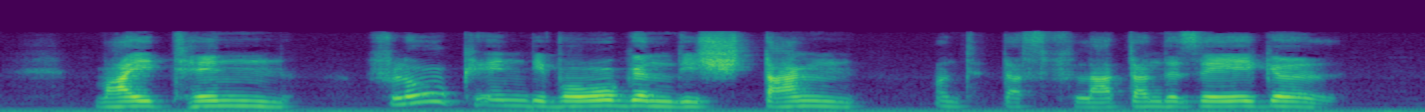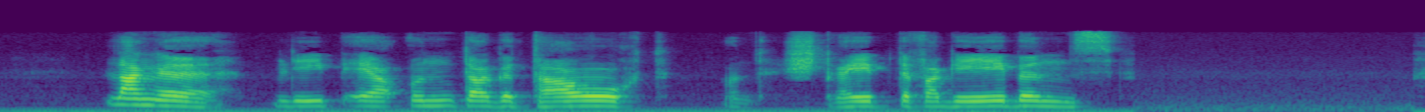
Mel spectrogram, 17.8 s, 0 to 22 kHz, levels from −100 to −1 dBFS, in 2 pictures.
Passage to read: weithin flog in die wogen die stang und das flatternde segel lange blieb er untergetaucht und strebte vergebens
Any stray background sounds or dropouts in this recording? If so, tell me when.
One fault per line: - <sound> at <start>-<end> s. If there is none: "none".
none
